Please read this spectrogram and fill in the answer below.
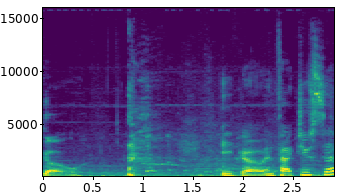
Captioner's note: interviewer laughs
